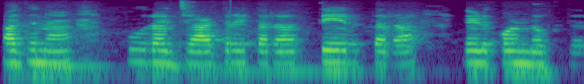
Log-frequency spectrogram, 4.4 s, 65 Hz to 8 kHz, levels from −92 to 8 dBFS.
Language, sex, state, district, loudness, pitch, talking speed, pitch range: Kannada, female, Karnataka, Dharwad, -20 LUFS, 215 Hz, 110 wpm, 205-220 Hz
